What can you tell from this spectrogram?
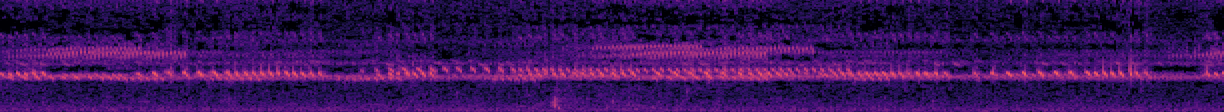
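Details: Crickets calling in the evening on Aroha Island, New Zealand: a dense, continuous high pulsed trill with overlapping chirping bands, several insects singing at once, steady and shimmering throughout.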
